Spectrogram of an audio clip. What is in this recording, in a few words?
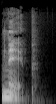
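"nip", British English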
